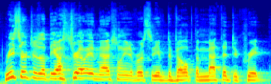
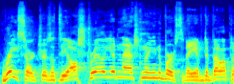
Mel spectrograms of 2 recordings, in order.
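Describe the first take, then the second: First: Said in the usual way. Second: A poor put-on Australian accent reading the headline; bad Australian accent. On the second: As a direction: try an Australian accent and miss. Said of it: "I don't even know what accent that is".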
